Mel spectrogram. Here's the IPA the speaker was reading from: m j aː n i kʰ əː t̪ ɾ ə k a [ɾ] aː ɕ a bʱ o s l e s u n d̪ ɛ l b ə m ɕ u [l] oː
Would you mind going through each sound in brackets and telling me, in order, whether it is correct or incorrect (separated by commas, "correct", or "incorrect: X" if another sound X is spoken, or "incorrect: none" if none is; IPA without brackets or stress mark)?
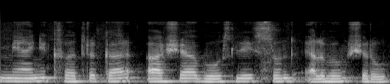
correct, incorrect: ɾ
